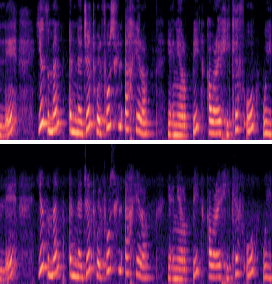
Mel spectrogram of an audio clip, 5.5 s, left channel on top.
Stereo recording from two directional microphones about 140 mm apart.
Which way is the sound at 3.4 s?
5° left (ahead or behind).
